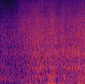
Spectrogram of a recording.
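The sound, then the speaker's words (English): Gentle waves lap against the shore of Ometepe Island in Lake Nicaragua, a soft, faint, continuous wash of water with no distinct breaks and no voices. “Waves lap languorously against the shore on Ometepe Island in the middle of Lake Nicaragua.”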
